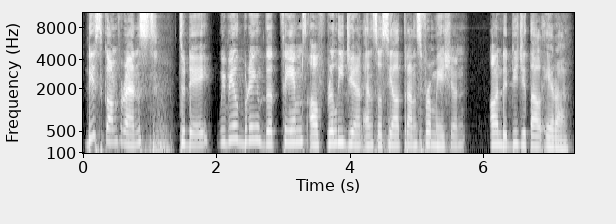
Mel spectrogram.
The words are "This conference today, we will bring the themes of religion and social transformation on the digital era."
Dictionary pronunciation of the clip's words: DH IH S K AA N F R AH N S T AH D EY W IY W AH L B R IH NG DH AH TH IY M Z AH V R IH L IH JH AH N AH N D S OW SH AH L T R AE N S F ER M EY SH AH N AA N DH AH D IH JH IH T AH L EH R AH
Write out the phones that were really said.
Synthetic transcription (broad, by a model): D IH S K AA N F R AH N S T AH D EY W IY W AH L B R IH NG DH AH T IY M S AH F R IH L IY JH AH N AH N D S OW S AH L T R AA N S F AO M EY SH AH N AA N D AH D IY JH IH T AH L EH R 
